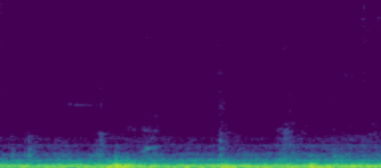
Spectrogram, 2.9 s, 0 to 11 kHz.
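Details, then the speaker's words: 1990s Vox AC30/6TBX valve amp: loud, deep, uneven rumble on the brilliant channel; cause unknown, a resistor or tube suspected. "Yes, there's a bit of rumbling there as well."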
